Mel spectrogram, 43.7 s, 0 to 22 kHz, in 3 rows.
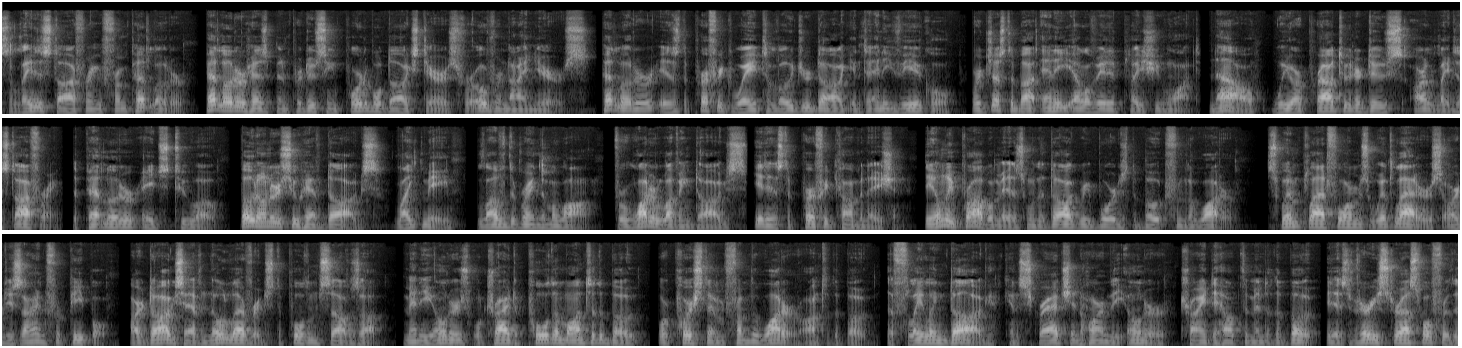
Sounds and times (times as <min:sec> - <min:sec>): Speech: 0:00.0 - 0:43.7.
